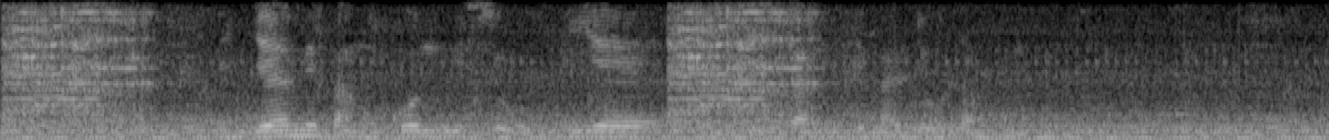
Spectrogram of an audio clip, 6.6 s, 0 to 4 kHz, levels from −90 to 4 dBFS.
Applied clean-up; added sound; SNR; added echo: none; Dishes, pots, and pans + Mechanisms; -2 dB; none.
